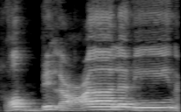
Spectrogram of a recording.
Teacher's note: عین کو بھی حلق سے نکالیں گے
